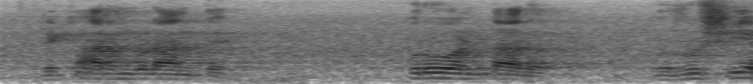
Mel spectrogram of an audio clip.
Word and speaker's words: ఋషి: కురు అంటారు, ఋషి అంటారు, రూ కాదు అది రి, అట్లా రావాలి ఉచ్చారణ. మరి దాని స్థానం మూర్ధ.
